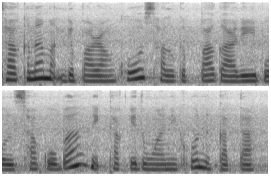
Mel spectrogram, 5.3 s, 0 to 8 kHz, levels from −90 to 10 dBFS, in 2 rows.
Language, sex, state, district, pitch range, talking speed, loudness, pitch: Garo, female, Meghalaya, North Garo Hills, 185-240 Hz, 90 wpm, -15 LUFS, 195 Hz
